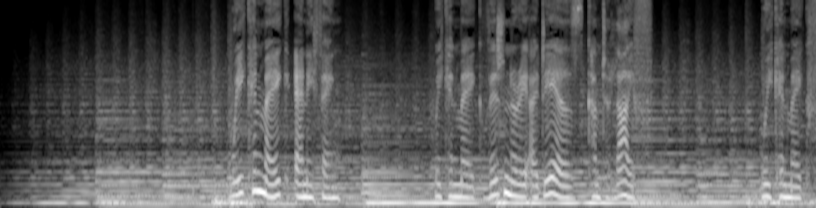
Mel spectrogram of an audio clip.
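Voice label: English Commercial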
